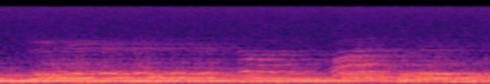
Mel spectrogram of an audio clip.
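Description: Gospel song sung by several voices, the notes held and wavering with vibrato.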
